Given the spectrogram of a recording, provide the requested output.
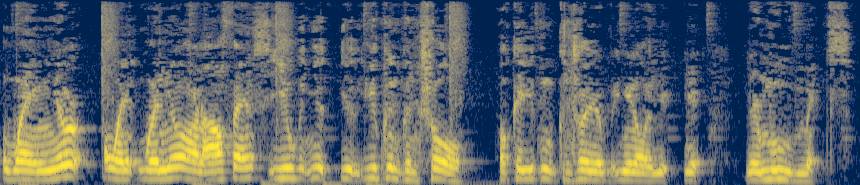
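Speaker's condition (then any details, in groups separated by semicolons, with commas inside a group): Stuttering; repeated sounds, repeated words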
